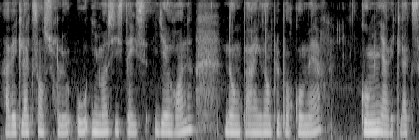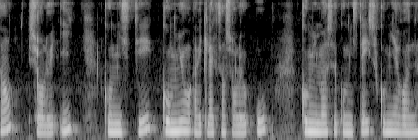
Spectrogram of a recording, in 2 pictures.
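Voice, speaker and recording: A woman with a French accent teaches a casual language lesson, slowly listing verb endings one by one. Her voice is mellow and sits a little low, and she often drops into a soft half-whisper as she recites.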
